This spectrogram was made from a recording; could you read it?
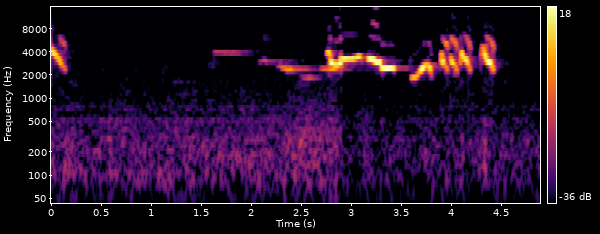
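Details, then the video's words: An Oriental magpie-robin sings a varied phrase of clear whistles, then rapid buzzy up-and-down notes, all high-pitched over a quiet background; the recording is used to prompt other magpie-robins to sing. "Pancingan Burung Kacer Agar Cepat Gacor"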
